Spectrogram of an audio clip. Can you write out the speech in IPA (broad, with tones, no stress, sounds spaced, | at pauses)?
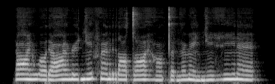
ʕ ĩ˧ w ɔ˨ ɾ ə˨ ʕ ə̃˦ ɳ y˧ ɟ ĩ˦ f œ̃˦ r ɛ˧ dˤ eː˧ ɦ ɔ̃˨ t̪ ə˨ ɡ ə̃˦ ɳ ẽ˨ ɟ ĩː˨ ɦ ĩː˦ ɾ ɛ̃˦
